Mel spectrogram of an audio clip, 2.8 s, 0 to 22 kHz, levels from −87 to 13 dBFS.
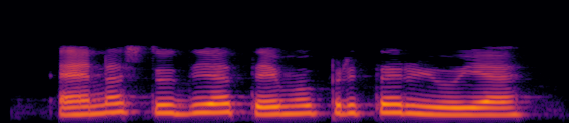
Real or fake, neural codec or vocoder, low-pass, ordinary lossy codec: real; none; 5.4 kHz; none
